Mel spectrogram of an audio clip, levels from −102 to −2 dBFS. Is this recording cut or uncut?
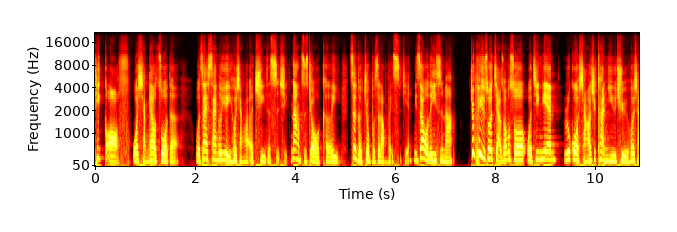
cut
